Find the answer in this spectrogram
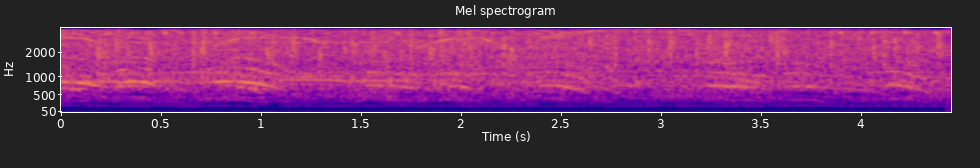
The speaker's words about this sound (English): Here come the Sons of Thunder. This Lounge crowd coming to their feet.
